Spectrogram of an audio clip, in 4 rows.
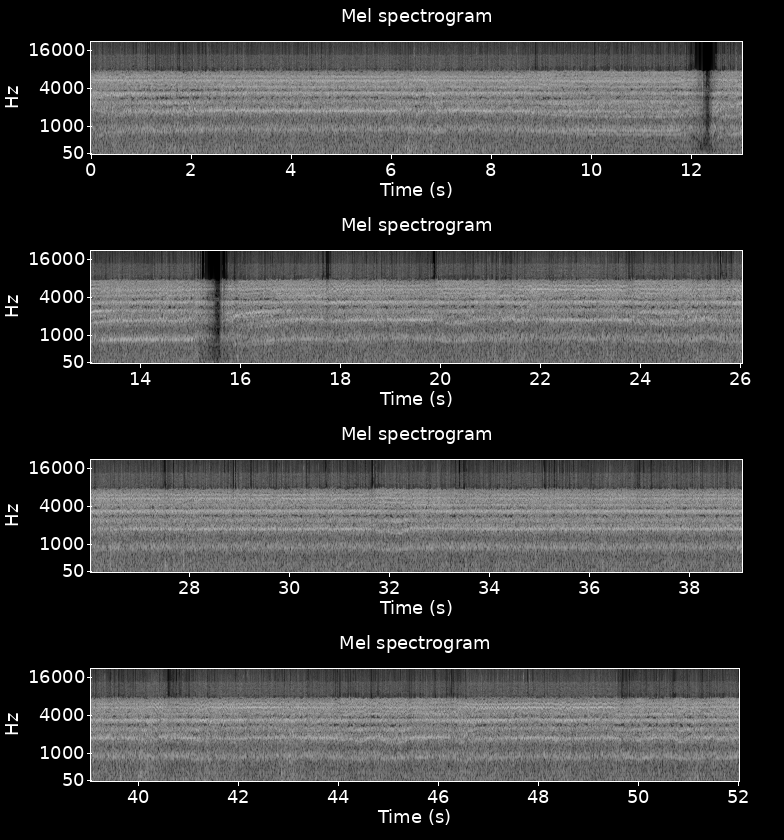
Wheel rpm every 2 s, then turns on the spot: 210, 230, 230, 230, 220, 180, 160, 140, 210, 230, 230, 230, 220, 230, 230, 230, 230, 230, 230, 230, 230, 230, 220, 220, 220, 230.
none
